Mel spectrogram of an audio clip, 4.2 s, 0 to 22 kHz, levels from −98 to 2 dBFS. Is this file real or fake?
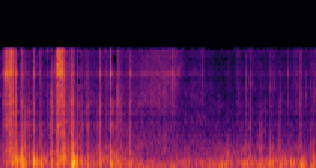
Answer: fake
